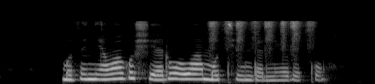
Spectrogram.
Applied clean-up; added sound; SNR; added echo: none; Rattle (instrument); 10 dB; none.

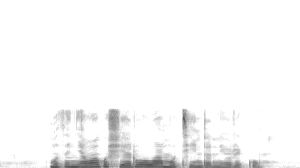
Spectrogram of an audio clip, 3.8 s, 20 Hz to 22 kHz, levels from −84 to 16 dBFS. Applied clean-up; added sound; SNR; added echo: none; none; none; none.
